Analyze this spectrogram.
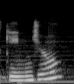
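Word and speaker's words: ginjo: maybe take home from this session which is genjo it's spelled g-i-n so if you look in the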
